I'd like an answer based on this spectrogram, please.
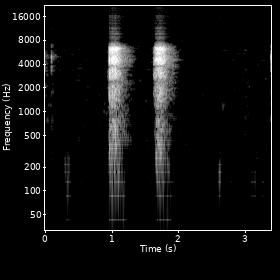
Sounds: Sniff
